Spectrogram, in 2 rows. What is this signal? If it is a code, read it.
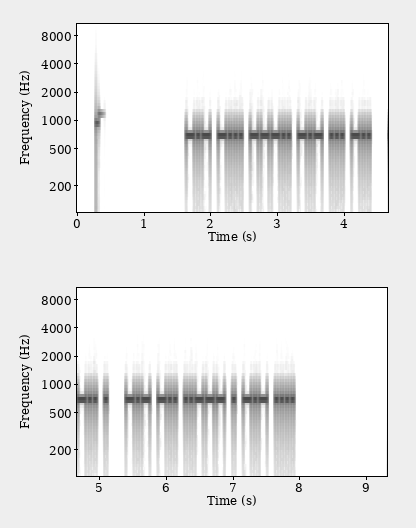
Morse code, heard as a keyed tone, about 30 wpm, 700 Hz. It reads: KB8KSD DE KD2EKH
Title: USA Callsign DE Callsign 30wpm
